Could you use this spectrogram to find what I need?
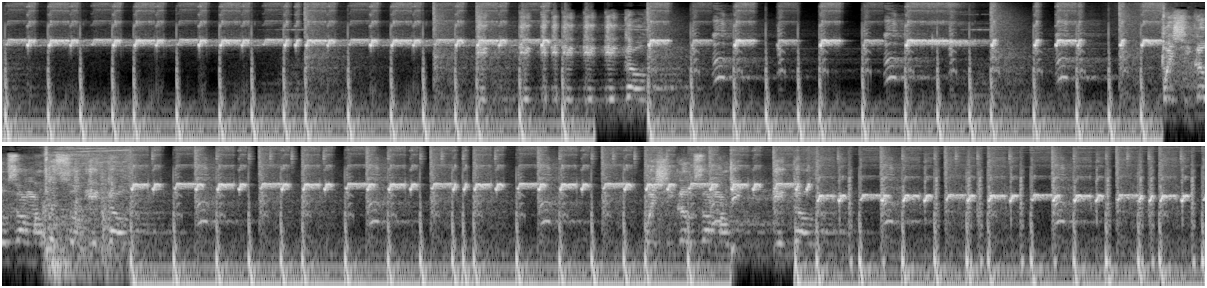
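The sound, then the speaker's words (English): A shrill, steady whistle tone repeats through a musical track over a heavy pulsing beat, dropping out briefly at three short breaks. “when she goes on my whistle”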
